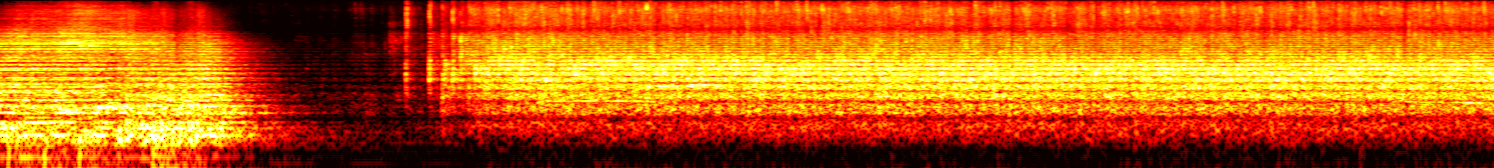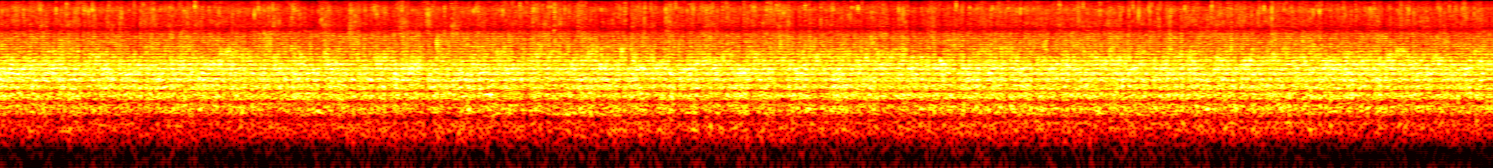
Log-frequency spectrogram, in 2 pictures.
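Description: A high school concert band of woodwinds and brass holds its final chord, which cuts off about two seconds in. After a second or two of quiet, the audience breaks into steady applause that goes on to the end.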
